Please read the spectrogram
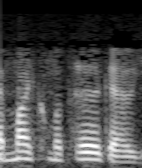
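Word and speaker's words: Michael Morpurgo: Yeah, Michael Mpago, yeah.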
